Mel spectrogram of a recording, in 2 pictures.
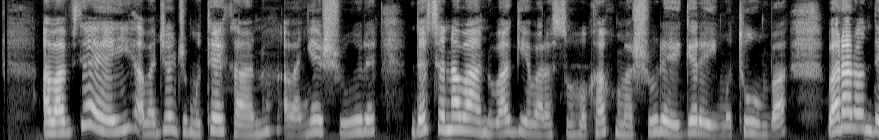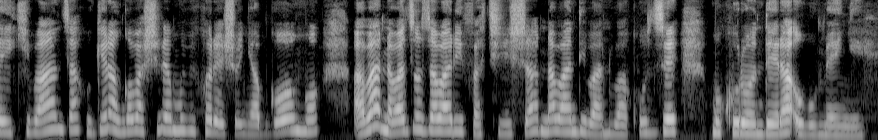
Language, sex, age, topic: Rundi, female, 25-35, education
